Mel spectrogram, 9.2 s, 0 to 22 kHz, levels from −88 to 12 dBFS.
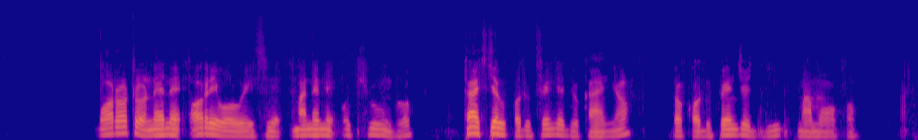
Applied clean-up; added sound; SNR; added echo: neural mask model DeepFilterNet 3.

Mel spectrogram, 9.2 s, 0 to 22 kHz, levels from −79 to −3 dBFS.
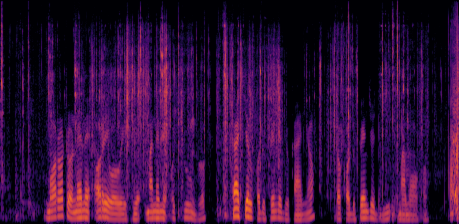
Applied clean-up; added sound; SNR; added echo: none; Zipper (clothing); 1 dB; none.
